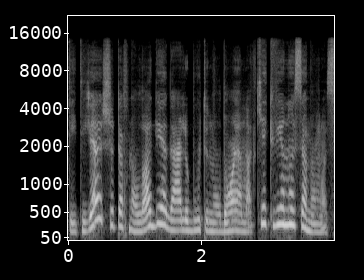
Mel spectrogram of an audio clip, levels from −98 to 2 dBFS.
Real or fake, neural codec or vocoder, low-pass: fake; codec, 44.1 kHz, 2.6 kbps, DAC; 14.4 kHz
